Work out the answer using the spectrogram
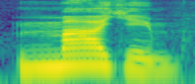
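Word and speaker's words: מַיִם: Mayim, mayim, con acento en la penúltima sílaba.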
